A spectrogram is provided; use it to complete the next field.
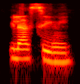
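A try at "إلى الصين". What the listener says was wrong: बेटे, इसको लाम को सौद से मिलाकर पढ़िए ना, इलस सीनी। इलस सीनी।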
